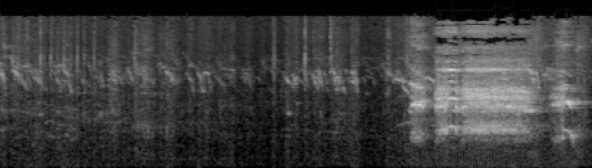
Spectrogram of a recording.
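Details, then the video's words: Crow of a young yellow decoy rooster crossbred with wild junglefowl: soft small-bird chirps and twitters first, then a single strong, rasping crow of just over a second near the end. "Ntsuag lau qaib daj txuam qaib qusไก่ต่อหนุ่มสายเหลืองลูกผสมป่า"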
